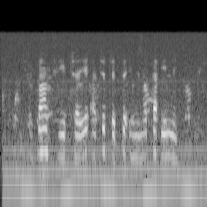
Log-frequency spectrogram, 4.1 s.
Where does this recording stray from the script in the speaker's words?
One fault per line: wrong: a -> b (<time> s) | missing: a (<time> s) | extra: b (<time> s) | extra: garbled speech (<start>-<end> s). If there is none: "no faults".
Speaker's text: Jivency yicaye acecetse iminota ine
no faults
